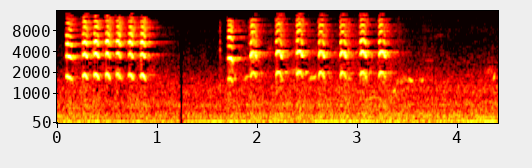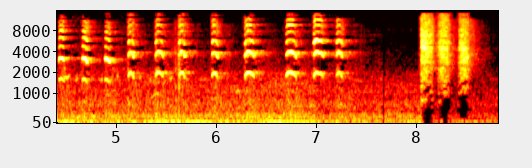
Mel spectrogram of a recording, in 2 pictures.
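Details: Drongo in a rolling song: quick bursts of bright, ringing harmonic notes, about five or six per burst, repeated in runs, with a short harsh rasp at the end and a faint low hum underneath.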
